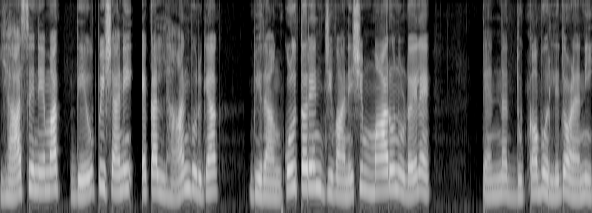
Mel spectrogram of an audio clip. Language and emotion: Goan Konkani, sad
